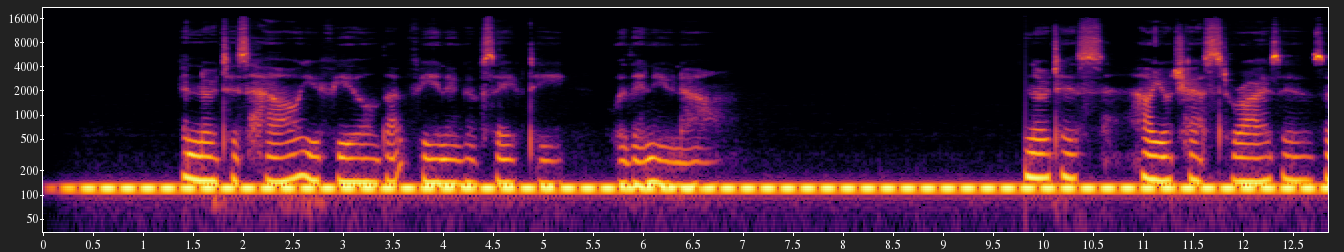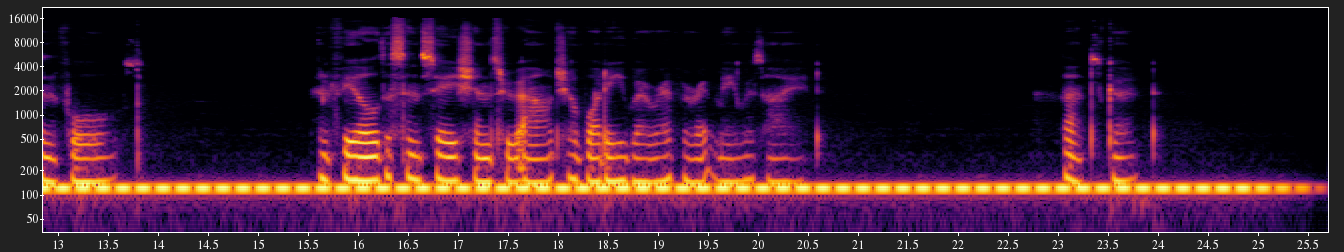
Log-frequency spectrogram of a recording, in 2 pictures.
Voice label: Calming Visualisation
